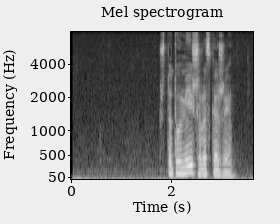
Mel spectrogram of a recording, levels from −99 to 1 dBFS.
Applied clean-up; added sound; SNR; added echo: none; none; none; none.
